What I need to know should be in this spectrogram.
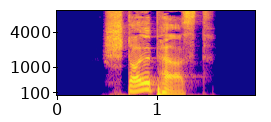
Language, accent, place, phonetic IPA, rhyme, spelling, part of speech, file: German, Germany, Berlin, [ˈʃtɔlpɐst], -ɔlpɐst, stolperst, verb, De-stolperst.ogg
- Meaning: second-person singular present of stolpern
